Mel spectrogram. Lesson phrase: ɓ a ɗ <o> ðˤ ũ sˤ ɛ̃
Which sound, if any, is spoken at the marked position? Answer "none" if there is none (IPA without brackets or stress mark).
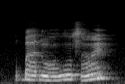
õ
